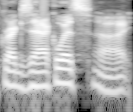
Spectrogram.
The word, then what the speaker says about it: Zakowicz: So my name is Greg Zakowicz. Easy pronunciation there. Looks worse than it is.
